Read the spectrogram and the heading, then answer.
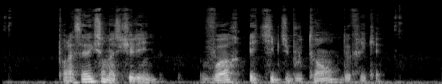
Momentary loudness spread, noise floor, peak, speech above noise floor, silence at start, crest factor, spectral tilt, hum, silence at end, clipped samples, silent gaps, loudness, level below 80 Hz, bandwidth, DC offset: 17 LU; -43 dBFS; -2 dBFS; 24 dB; 0.05 s; 20 dB; -5.5 dB/octave; none; 0.25 s; under 0.1%; none; -21 LUFS; -40 dBFS; 15.5 kHz; under 0.1%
